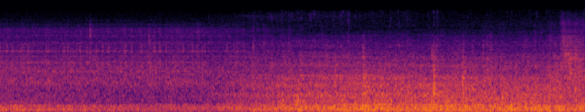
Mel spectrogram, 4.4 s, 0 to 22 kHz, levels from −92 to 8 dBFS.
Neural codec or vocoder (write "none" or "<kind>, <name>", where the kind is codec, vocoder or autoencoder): none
